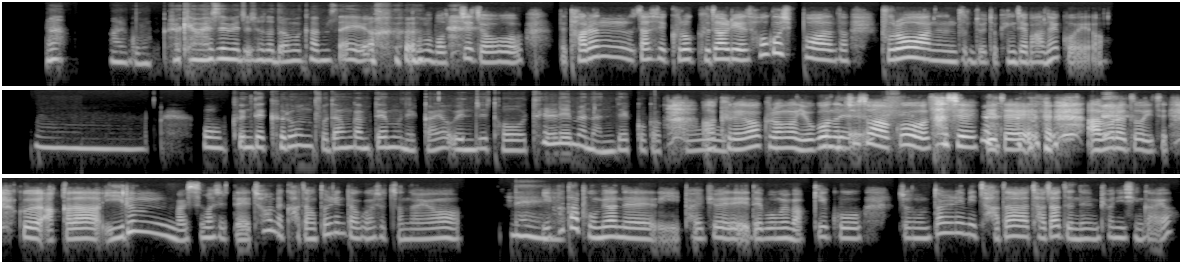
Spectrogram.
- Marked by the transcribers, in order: tapping; laugh; gasp; laughing while speaking: "사실"; laugh
- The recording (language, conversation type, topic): Korean, advice, 발표할 때 긴장을 어떻게 줄일 수 있을까요?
